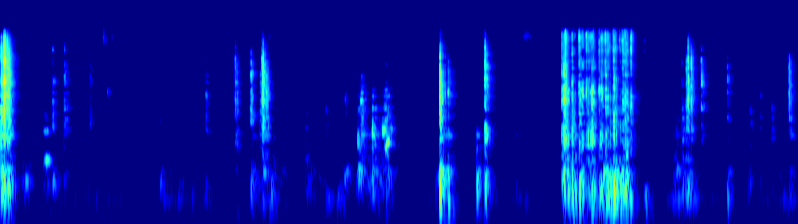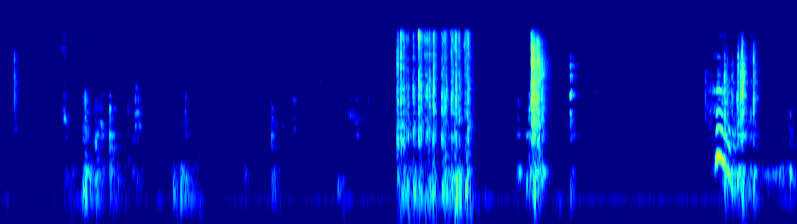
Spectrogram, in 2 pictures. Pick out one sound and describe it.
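A woman shuffles a deck of cards close by.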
